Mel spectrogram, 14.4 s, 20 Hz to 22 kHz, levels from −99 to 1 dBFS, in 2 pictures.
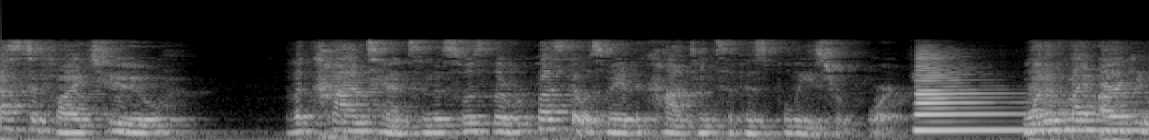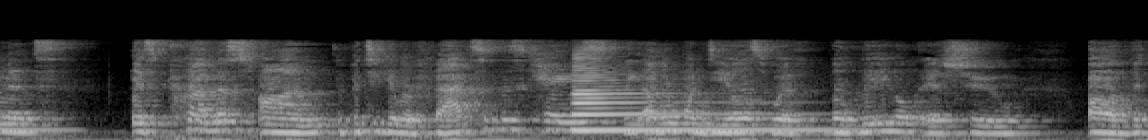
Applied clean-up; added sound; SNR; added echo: none; Wind instrument, woodwind instrument; -3 dB; reverberation time 0.6 s.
